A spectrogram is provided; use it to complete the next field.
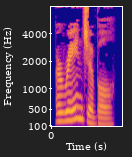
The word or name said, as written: arrangeable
